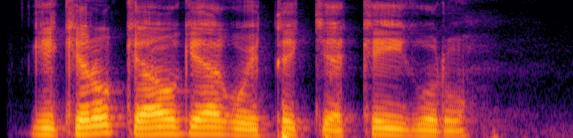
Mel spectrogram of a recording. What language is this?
Kikuyu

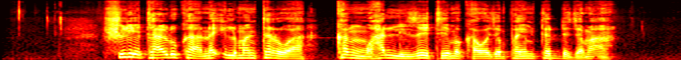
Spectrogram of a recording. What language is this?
Hausa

